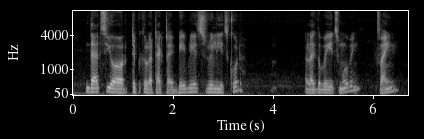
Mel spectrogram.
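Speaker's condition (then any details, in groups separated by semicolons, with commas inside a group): No condition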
